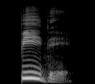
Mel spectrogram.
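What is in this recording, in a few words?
"pide", Spanish, female; mekanta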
